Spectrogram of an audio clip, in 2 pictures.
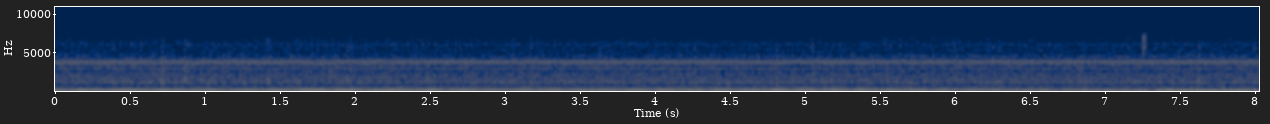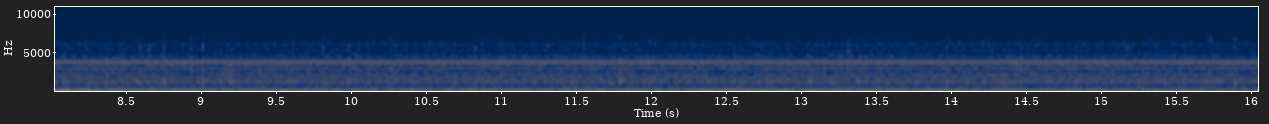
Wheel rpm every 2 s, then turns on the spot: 0, 0, 0, 0, 0, 0, 0, 0.
none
